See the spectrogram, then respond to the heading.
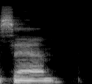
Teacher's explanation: that's a voiceless alveolar fricative and then M which is the same except that it's voiced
